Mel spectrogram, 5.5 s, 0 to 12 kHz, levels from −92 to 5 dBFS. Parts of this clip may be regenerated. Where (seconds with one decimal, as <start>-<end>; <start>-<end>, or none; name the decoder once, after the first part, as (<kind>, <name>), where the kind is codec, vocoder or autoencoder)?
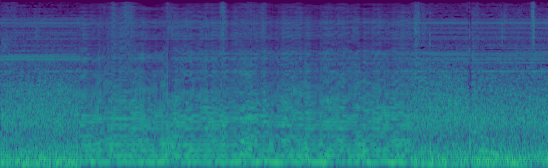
0.8-4.1 (vocoder, BigVGAN v2)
